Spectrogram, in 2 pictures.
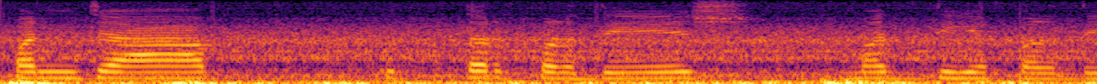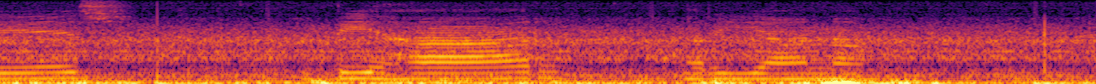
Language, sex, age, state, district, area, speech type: Urdu, female, 18-30, Delhi, South Delhi, urban, spontaneous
